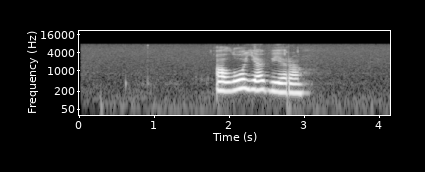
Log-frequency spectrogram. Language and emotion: Russian, neutral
